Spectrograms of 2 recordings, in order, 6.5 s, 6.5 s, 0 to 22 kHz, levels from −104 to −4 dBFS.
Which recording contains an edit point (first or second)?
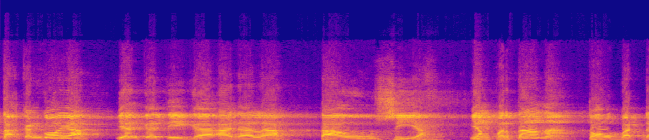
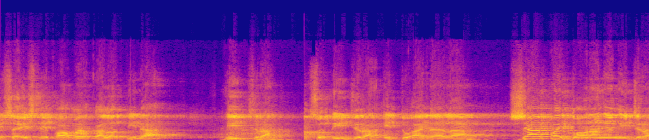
second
